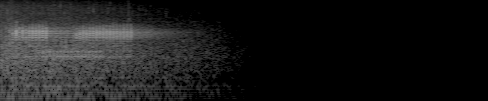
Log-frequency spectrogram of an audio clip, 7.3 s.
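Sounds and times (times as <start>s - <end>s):
canyon frog calling: 0.1s - 2.3s.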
